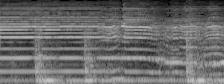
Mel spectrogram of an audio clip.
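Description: Live Korean traditional dance accompaniment: a held wind-instrument melody over drum strokes about every three-quarters of a second.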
